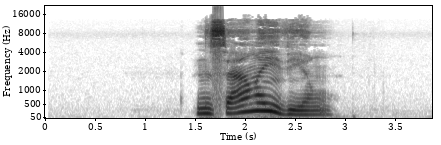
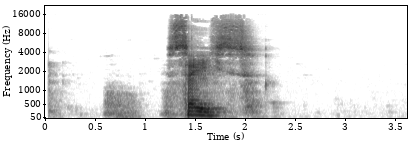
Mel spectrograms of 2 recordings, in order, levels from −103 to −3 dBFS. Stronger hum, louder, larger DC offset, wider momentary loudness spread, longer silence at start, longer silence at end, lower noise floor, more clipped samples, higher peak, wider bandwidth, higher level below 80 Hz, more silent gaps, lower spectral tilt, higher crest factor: neither; first, -12 LUFS vs -19 LUFS; neither; first, 19 LU vs 15 LU; first, 1.5 s vs 1.2 s; second, 1.05 s vs 1.55 s; second, -76 dBFS vs -86 dBFS; first, 0.1% vs under 0.1%; about the same, 0 dBFS vs 0 dBFS; about the same, 16 kHz vs 16 kHz; about the same, -56 dBFS vs -56 dBFS; neither; about the same, -3 dB/octave vs -3.5 dB/octave; second, 18 dB vs 24 dB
